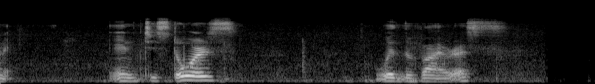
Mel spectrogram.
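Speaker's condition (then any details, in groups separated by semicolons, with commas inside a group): Cerebral palsy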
